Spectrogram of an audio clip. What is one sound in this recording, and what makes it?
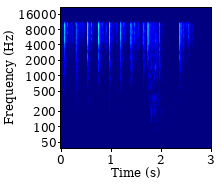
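Short electronic clicks tick in quick succession.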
